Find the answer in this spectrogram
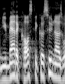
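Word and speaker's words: pneumatikos (πνευματικός): That's how you pronounce that word, pneumatikos.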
